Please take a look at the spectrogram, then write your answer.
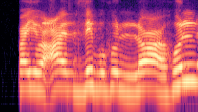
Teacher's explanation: چونکہ لفظ اللہ سے پہلے پیش آیا ہے تو ہم اسے موٹا پڑھیں گے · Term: تغلیظ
